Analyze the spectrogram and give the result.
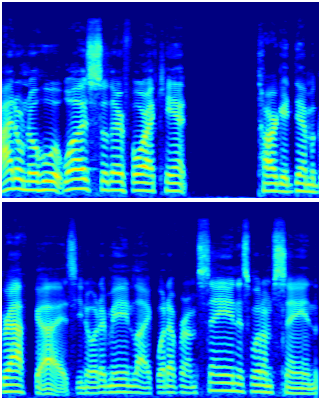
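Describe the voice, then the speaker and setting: A young man hosting a solo livestream, rambling and boasting loudly about himself. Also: fairly high pitch, smooth, no echo, clean studio sound. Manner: boastful, rambling, self-aggrandizing. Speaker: livestream host.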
